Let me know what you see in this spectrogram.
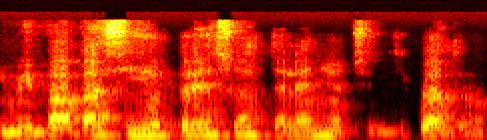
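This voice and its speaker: A man speaks at a fairly slow pace, sounding somewhat breathy. His pitch variation is ordinary. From Argentina, Córdoba. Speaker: human rights activist. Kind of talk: interview testimony.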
